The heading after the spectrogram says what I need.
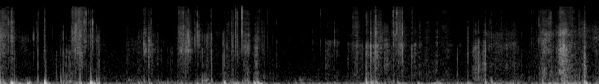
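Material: Waxed cotton.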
